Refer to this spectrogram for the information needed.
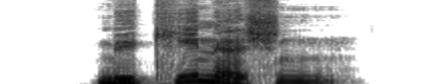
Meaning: inflection of mykenisch: 1. strong genitive masculine/neuter singular 2. weak/mixed genitive/dative all-gender singular 3. strong/weak/mixed accusative masculine singular 4. strong dative plural
- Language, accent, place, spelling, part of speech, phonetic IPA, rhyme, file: German, Germany, Berlin, mykenischen, adjective, [myˈkeːnɪʃn̩], -eːnɪʃn̩, De-mykenischen.ogg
